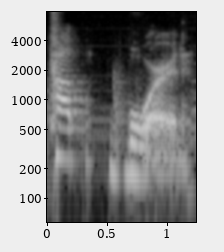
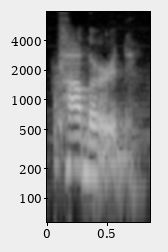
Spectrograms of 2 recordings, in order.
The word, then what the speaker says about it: cupboard: The P is silent, so it's not cupboard, it's cupboard.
